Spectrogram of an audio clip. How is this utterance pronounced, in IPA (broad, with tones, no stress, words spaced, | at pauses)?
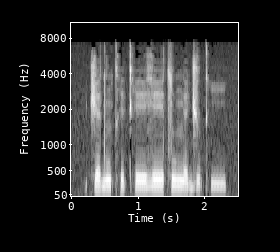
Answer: t͡ʃɛ˨dũ˨kʰɪ˨ kʰeː˨ɣeː˦t͡su˦ ŋɛ˨d͡ʒʊ˨kʰi˨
